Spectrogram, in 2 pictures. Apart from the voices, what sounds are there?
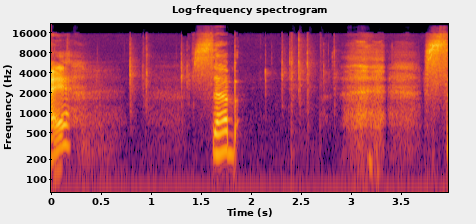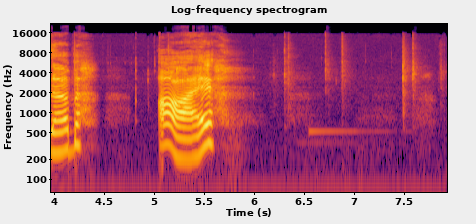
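typing on a computer keyboard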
